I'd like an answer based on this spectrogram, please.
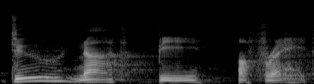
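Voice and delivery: very slow, each word set apart; slow solemn quote. Acted. Preacher to congregation, slow solemn reading. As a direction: lay the words down slowly and gently. Preacher slowly voicing Jesus' words.

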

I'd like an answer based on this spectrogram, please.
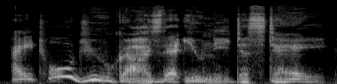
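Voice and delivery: slow, menacing creature voice; sinister demonic old host; changed monster voice. Acted. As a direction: drag every word out as the host turns monstrous. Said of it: "As soon as her voice changed".

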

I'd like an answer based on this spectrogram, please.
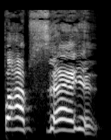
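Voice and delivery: gasping at what Danny Tanner just said; shocked disbelief. Retold or imitated. Fan in the theater reacting in shock, high and stunned. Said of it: "that was the first time I'm like".

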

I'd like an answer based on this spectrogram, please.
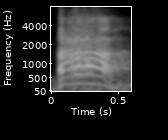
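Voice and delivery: short high-pitched scream; one sudden "ah" far above speaking pitch; quick scream to snap out of it; reset scream. Pretend. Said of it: "I gotta scream to reset it".

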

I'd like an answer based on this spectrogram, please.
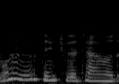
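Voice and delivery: put-on high voice for a puzzled thank-you; imitating sister. Sister opening a Coke pack of towels, imitated politely.

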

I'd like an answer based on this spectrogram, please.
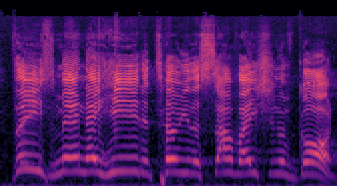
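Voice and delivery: high, loud proclamation, held on one pitch; acted herald's cry; slave girl proclaiming. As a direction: call it out to the whole street. Slave girl crying out after apostles.

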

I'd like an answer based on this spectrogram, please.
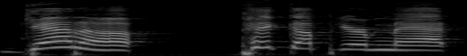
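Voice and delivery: loud, firm command to rise; commanding call. Acted. Jesus commanding the paralyzed man, loud and firm. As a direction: order him up with authority.

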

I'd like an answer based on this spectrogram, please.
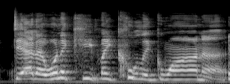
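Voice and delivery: high put-on child voice; mock plea from a kid to dad; pleading kid.

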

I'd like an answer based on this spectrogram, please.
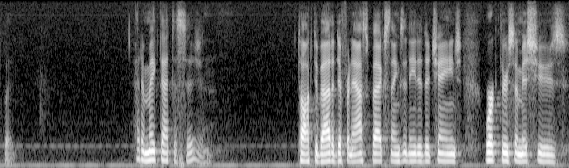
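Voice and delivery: ordinary talk, nothing marked

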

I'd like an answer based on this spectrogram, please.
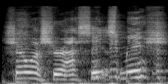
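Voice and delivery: high, laughing Cockney schoolkid; Cockney teen. Retold or imitated. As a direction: jeer in a cheeky Cockney accent.

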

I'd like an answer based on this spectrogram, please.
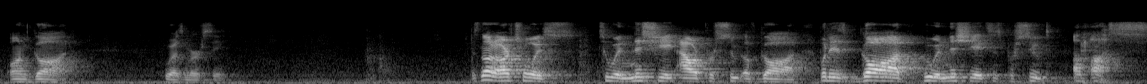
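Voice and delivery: ordinary talk

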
